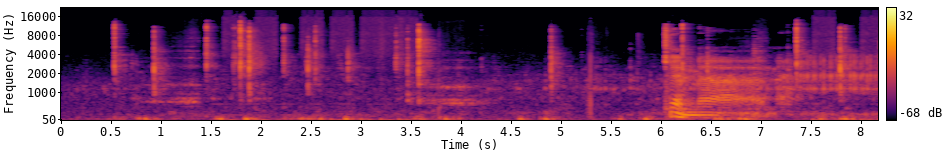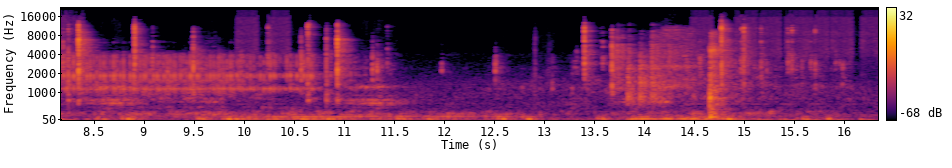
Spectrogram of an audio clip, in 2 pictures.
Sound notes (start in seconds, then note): none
